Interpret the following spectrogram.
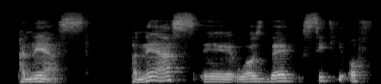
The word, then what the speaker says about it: Paneas: to be abundance but the real the original pronunciation would be paneas and in hebrew it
